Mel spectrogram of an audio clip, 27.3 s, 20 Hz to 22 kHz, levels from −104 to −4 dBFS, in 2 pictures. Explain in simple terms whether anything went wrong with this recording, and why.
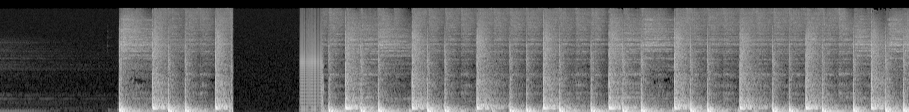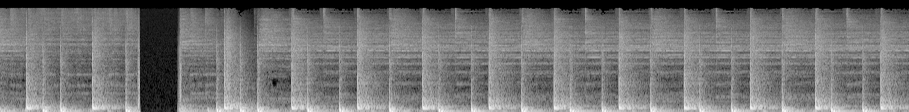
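A live cable was pulled out and plugged in twice: a cable pulled and plugged in fault. Each time there's a pop, near-silence, a mains hum while only the tip touches, then another pop: 3.46–4.85 s (60 Hz buzz) and 15.71–16.37 s (a brief 50 Hz buzz).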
